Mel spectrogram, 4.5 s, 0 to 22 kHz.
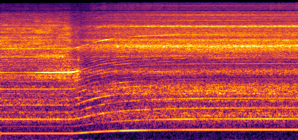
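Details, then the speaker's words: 12 V air pump on its supplied power adapter, outlet blocked: steady motor hum jumps higher in pitch and holds as supply voltage rises from about 47 V to 68 V, falling back when released. Motor overspeed from supply voltage rise. "the voltage go up to 68.1.2 now when i release this it goes back down why does it do that the answer is with how this power supply works"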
